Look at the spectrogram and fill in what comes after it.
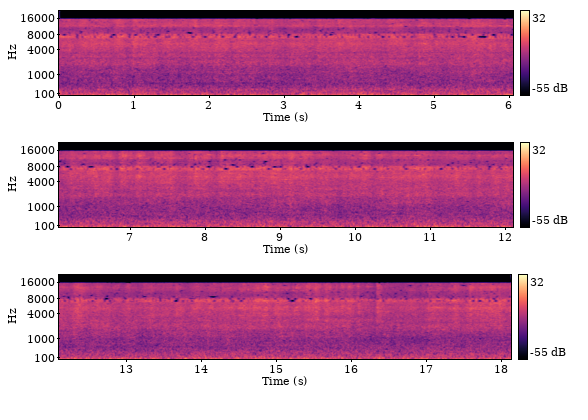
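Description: Container freight train of flat wagons rolling past close by on the track beside the platform: a steady, loud rumble and rush of steel wheels on rail.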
